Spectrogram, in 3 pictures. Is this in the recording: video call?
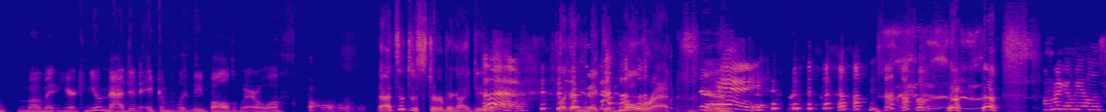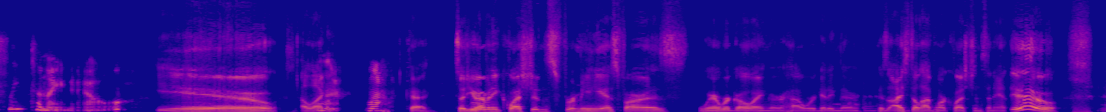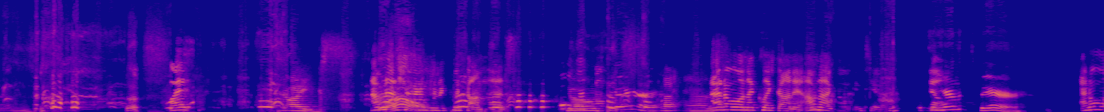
yes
